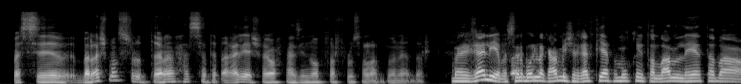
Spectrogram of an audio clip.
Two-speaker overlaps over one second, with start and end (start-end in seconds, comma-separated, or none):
none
